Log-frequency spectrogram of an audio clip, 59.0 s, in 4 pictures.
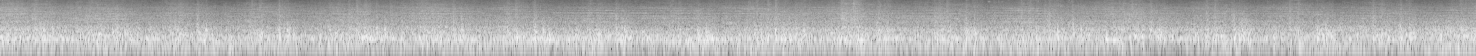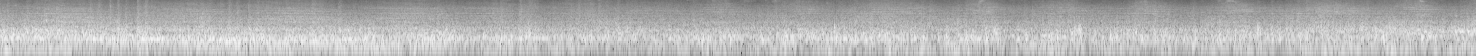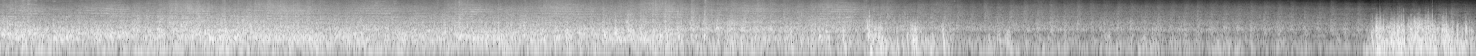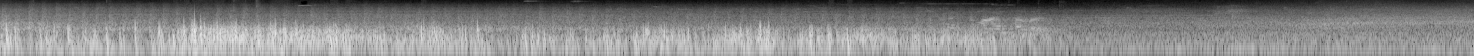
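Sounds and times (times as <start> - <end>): wheels clicking over rail joints: 0.0 - 43.5
freight train wheels rumbling: 0.0 - 59.0.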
